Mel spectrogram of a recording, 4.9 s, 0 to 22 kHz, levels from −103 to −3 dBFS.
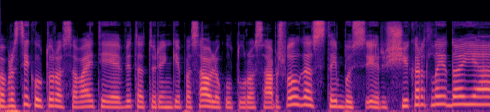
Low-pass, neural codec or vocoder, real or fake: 9.9 kHz; none; real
